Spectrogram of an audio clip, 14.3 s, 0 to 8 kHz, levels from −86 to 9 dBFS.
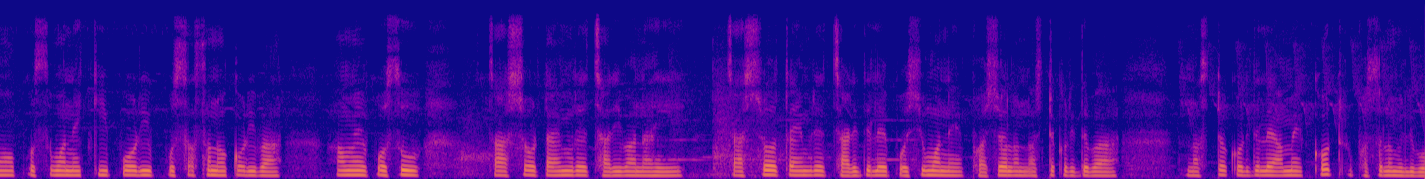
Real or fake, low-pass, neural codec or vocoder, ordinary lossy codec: real; 7.2 kHz; none; none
